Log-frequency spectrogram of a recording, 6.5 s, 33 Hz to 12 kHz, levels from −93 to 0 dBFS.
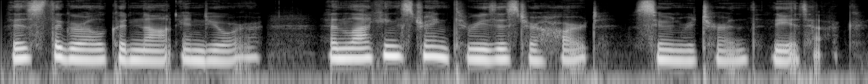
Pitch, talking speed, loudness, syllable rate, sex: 190 Hz, 165 wpm, -17 LUFS, 4.5 syllables/s, female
